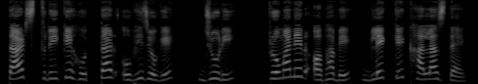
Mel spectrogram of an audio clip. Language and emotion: Bengali, neutral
